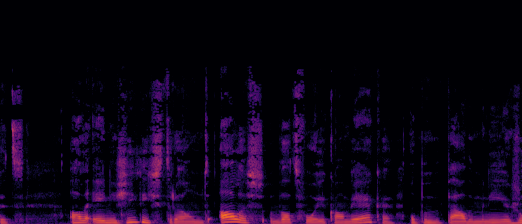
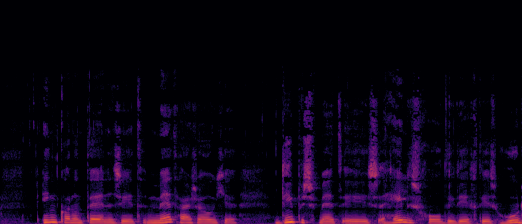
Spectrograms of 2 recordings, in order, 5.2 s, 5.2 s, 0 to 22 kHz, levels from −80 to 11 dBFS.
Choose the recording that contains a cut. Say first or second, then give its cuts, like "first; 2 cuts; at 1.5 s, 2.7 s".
first; 1 cut; at 4.0 s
